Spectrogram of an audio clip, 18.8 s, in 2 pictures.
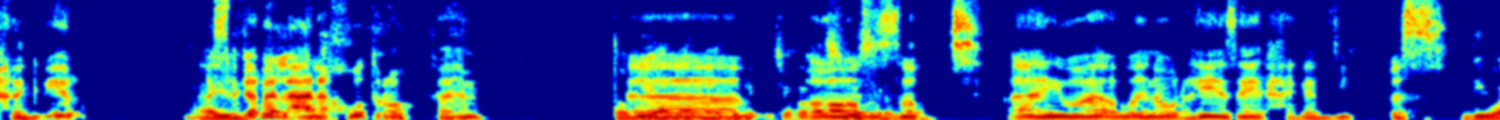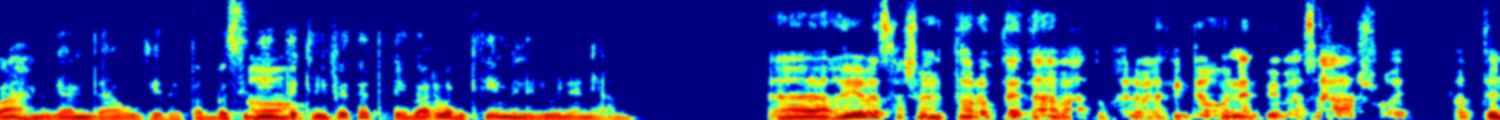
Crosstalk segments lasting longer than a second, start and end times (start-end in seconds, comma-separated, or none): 3.9-5.8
